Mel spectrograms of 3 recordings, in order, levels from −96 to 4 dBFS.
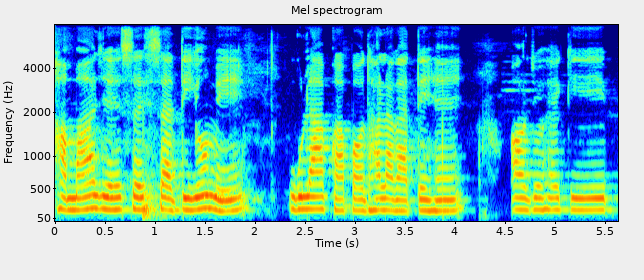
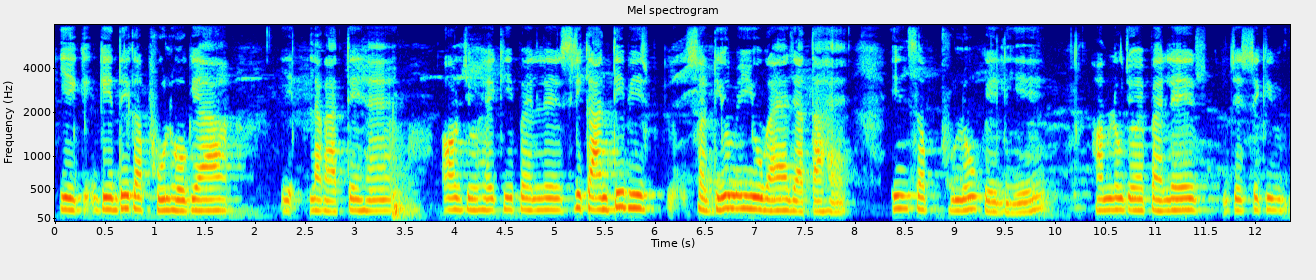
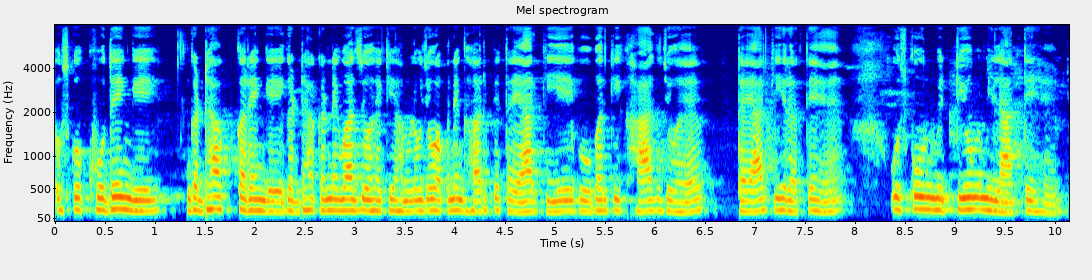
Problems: constant background noise, background conversations at intervals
